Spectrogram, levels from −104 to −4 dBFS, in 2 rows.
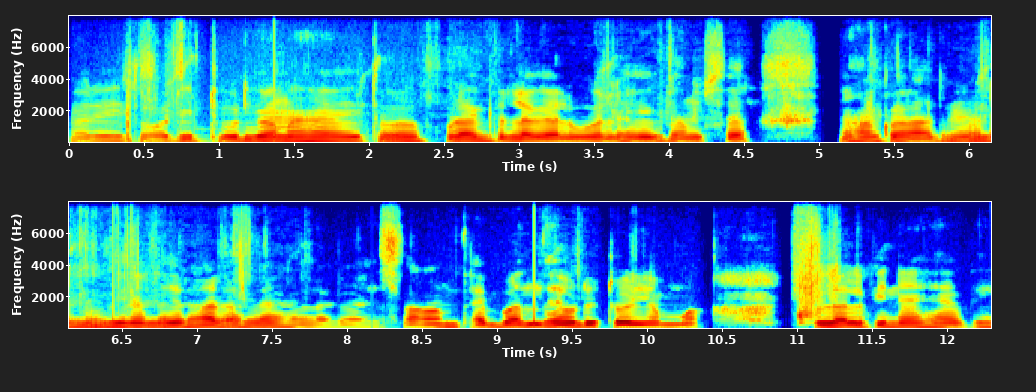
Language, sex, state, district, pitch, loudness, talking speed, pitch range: Magahi, male, Bihar, Lakhisarai, 140 Hz, -17 LUFS, 130 wpm, 135-145 Hz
